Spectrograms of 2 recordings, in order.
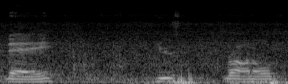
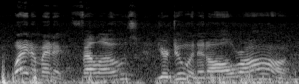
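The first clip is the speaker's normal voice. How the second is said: loud, higher shout; 4 semitones higher, 6 dB louder than usual. A narrator's reading. Donald shouting at nephews on skateboards, loud. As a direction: call out to the boys, bossy. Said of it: "Donald shouted".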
